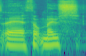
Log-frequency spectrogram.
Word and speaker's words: Thutmose: Yeah, I think it's pronounced Thutmose. I've spelt it wrong, which doesn't help. Just spell it now for everyone. – People love it. – T-H-U-T. – Play the hits. – M-O-S-E.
